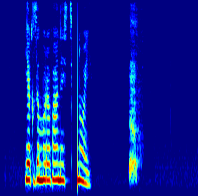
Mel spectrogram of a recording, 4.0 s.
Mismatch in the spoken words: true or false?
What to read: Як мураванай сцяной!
true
